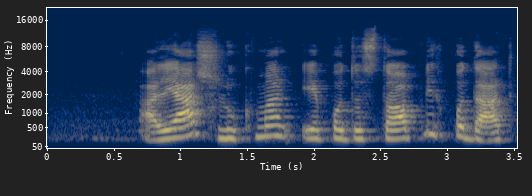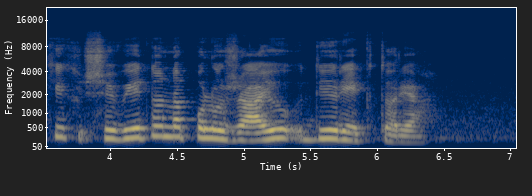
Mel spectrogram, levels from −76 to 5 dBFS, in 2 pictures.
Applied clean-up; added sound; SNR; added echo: none; none; none; none.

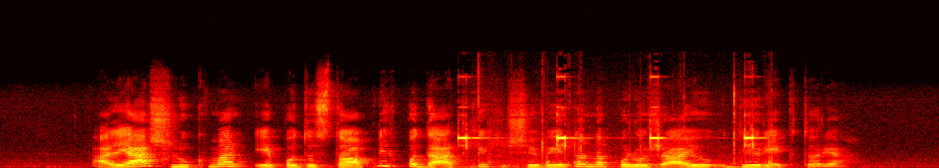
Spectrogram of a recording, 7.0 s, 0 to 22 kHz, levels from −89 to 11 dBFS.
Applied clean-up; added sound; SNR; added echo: none; Alarm; 0 dB; none.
